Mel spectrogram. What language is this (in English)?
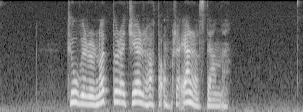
Faroese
